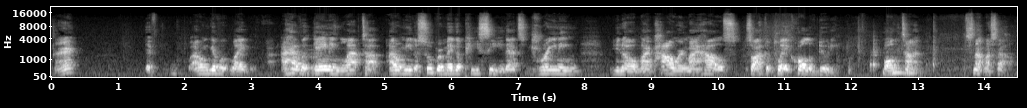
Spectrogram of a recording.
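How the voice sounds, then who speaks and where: A man in his thirties hosting a casual gaming podcast, talking in a profane, joking, animated way. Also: medium pitch, normal speed. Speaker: podcast host. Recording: roomy distant mic with faint noise.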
